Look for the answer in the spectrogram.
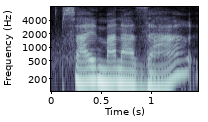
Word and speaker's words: Psalmanazar: Der erschien 2009 und der Titel ist Die Lichter des George Psalmanazar. Ist das richtig ausgesprochen? – Das ist richtig ausgesprochen.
